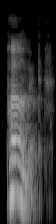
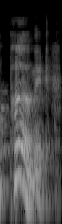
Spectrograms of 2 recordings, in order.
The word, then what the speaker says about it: permit: So the word permit stress on the first syllable makes it a noun. But if you stress the second syllable, it will become a verb.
